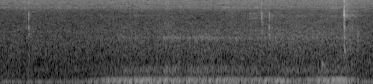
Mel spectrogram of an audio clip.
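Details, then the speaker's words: Female bully dog asleep: low, rumbling, rattling snore, a steady throaty drone in a quiet room, heard as she snores again: snoring. "Can you hear my bully? She's snoring again."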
